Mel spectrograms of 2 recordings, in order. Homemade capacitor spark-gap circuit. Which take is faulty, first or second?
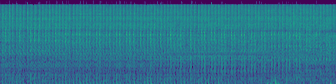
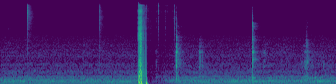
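second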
